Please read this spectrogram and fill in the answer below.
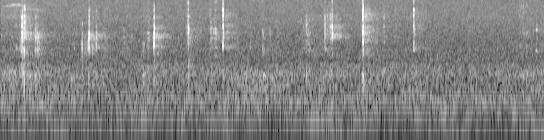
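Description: Faint, irregular small plastic clicks and taps from a Polly Pocket compact toy being handled and worked open.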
